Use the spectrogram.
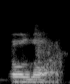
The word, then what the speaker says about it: dolor: Dolor. And which one is accent? It's going to be lor.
